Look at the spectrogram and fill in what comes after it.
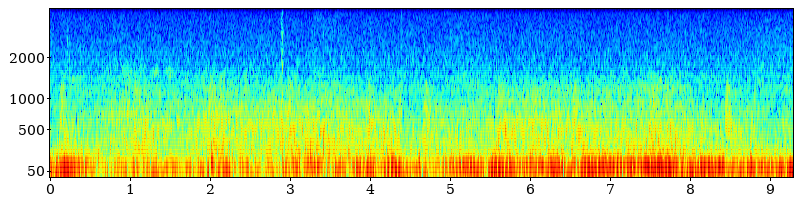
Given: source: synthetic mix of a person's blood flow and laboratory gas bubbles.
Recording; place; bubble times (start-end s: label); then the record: Doppler ultrasound of blood flow; subclavian vein
2.86-2.96 s: bubbles
3.30-3.66 s: bubbles
From the record:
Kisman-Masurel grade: 121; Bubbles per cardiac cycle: 1 to 2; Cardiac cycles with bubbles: 10 to 50%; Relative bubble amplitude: barely perceptible (0.100 to 0.250); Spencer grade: 2 (many but less than half of the cardiac periods contain bubble signals, singularly or in groups); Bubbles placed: anywhere in the cardiac cycle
